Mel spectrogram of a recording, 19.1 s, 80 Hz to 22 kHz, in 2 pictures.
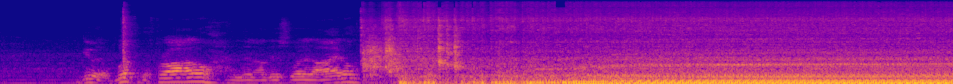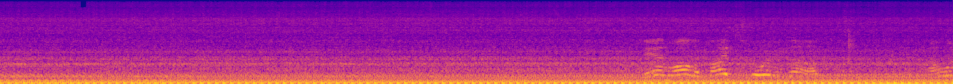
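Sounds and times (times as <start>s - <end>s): motorcycle engine idling: 6.4s - 19.0s.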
